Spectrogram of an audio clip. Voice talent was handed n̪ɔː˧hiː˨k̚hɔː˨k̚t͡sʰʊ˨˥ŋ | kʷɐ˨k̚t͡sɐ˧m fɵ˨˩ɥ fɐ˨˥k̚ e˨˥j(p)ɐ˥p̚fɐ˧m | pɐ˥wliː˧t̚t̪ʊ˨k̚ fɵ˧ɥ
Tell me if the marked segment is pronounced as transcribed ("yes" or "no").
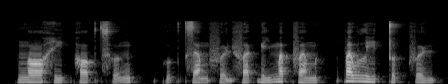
no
